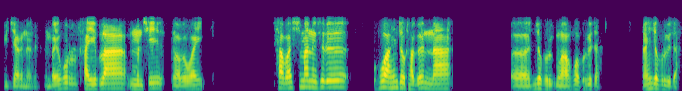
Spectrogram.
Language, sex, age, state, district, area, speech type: Bodo, male, 30-45, Assam, Kokrajhar, rural, conversation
